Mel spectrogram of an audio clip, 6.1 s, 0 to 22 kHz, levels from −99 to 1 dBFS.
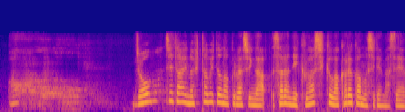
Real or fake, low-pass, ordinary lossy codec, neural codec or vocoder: fake; 7.2 kHz; none; codec, 16 kHz in and 24 kHz out, 0.8 kbps, FocalCodec, streaming, 65536 codes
